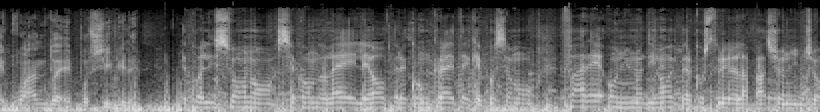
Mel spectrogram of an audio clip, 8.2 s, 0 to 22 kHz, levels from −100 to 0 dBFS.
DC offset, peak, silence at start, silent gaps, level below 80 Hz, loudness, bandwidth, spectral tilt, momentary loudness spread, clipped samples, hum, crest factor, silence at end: under 0.1%; -2 dBFS; 0 s; none; -28 dBFS; -20 LUFS; 17 kHz; -4.5 dB/octave; 4 LU; under 0.1%; none; 18 dB; 0 s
